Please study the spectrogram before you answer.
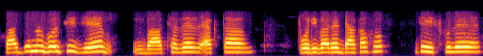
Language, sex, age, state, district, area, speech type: Bengali, female, 18-30, West Bengal, Dakshin Dinajpur, urban, conversation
